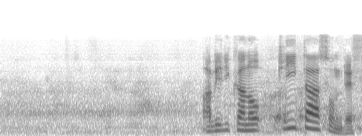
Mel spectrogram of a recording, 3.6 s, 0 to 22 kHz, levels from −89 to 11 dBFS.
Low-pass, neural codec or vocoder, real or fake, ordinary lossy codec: none; codec, 16 kHz, 0.8 kbps, ZipCodec; fake; none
